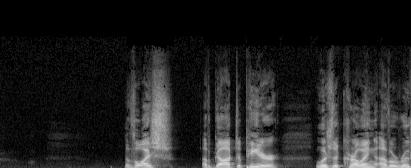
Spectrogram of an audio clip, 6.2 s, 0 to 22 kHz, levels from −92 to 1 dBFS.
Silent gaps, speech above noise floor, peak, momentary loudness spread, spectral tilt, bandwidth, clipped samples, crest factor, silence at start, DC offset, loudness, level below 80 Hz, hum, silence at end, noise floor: none; 49 dB; -4 dBFS; 12 LU; -4.5 dB/octave; 15 kHz; under 0.1%; 18 dB; 1.85 s; under 0.1%; -20 LUFS; -62 dBFS; none; 0 s; -69 dBFS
